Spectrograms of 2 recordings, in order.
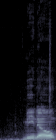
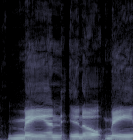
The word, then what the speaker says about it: Meinoh: They would say Main, like chow mein, Meinoh. They would say me, no, nothing.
